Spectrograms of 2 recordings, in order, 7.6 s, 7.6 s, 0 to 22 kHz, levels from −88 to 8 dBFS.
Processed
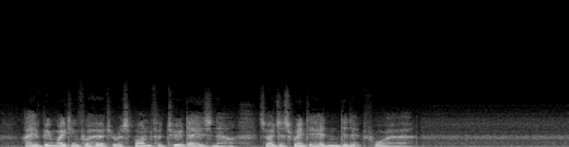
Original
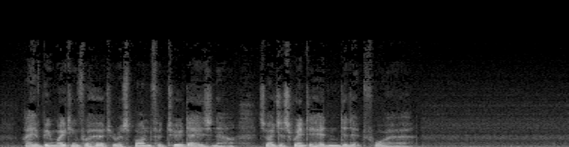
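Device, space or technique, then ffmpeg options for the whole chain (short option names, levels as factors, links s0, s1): guitar cabinet: -filter_complex "[0:a]asettb=1/sr,asplit=3[s0][s1][s2];[s0]atrim=end=3.884[s3];[s1]atrim=start=3.88:end=4.98,asetpts=PTS-STARTPTS,afade=t=in:d=0.004:c=qsin,afade=t=out:st=1.096:d=0.004:c=qsin,highshelf=f=4400:g=-5.5[s4];[s2]atrim=start=4.976[s5];[s3][s4]acrossfade=d=0.004:c1=hsin:c2=qsin[s6];[s6][s5]acrossfade=d=0.004:c1=qsin:c2=hsin,highpass=81,equalizer=f=200:t=q:w=4:g=-4,equalizer=f=450:t=q:w=4:g=-4,equalizer=f=800:t=q:w=4:g=4,equalizer=f=1500:t=q:w=4:g=8,equalizer=f=2800:t=q:w=4:g=-6,lowpass=f=3900:w=0.5412,lowpass=f=3900:w=1.3066,volume=1.78"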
